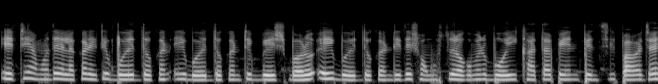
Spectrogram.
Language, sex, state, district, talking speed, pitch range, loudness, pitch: Bengali, female, West Bengal, Purulia, 200 wpm, 215-240 Hz, -18 LUFS, 225 Hz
